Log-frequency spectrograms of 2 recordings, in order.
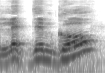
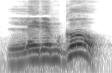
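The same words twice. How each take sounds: First: Let and them are pronounced fully and separately. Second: Let them is blended into one reduced word. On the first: "Pour dire" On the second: "vous allez écouter du genre"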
